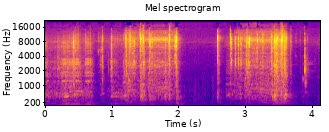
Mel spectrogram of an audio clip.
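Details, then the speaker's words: Late-1980s Quasar VH5471-K VCR (Panasonic mechanism) trying to play: irregular clicks and whirring with stalls as the pulley turns but the transport struggles to drive forward; idler problem, alongside uncontrolled capstan speed. "so apparently there is that you know the idler is a working back because the pulley is turning on the bottom side and that it's like a struggle to go forward to turn"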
